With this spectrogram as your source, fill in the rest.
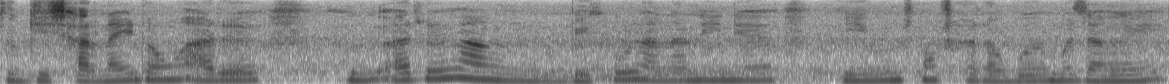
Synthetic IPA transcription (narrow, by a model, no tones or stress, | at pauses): d̥uɡisaɾnajdɔŋaɾɯ | ɯaɾɯaŋbekʰɯlananɯjnɯ | ibɯmsʰɔŋsaɾawbɯmɯzaŋɯj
